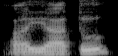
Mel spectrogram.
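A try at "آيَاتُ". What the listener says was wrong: আর টান দিয়ে বলেন, আমি যেমন টান দিচ্ছি যেমন টান দেন। আয়াতু।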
